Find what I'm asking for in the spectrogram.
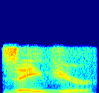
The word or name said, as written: Xavier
